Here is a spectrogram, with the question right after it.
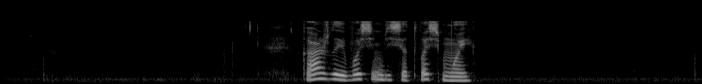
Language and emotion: Russian, neutral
